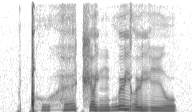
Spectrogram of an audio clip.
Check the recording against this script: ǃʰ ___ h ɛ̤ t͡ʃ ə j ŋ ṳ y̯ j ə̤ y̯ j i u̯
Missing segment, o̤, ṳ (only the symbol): ṳ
